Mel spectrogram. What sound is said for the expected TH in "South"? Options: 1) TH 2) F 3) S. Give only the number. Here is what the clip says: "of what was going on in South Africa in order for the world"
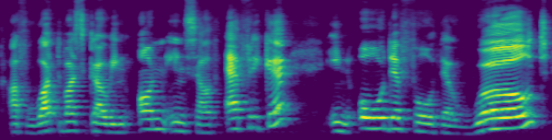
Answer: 1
